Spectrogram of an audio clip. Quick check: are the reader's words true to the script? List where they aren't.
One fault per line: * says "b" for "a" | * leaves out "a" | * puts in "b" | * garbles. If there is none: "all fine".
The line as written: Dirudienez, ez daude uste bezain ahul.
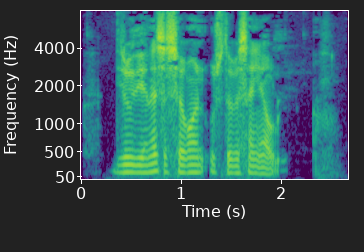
* says "zegoen" for "daude"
